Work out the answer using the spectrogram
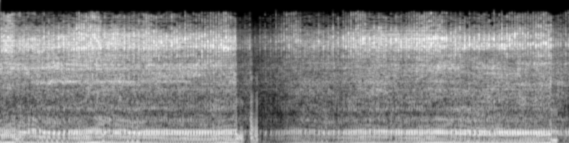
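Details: Single-cylinder motorcycle after exhaust fix, old header gasket removed to stop the leak and rattle, on choke: steady fast-idle thump with one brief throttle dip, no ticking or puffing at the exhaust joint; normal running.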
